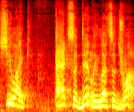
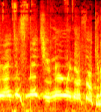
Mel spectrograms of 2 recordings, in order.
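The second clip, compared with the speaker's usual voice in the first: much higher mock woman's voice; indignant roommate. Alan imitating the roommate turning him down, very high. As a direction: squeal the refusal.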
